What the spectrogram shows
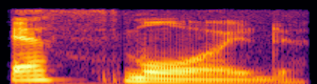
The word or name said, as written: ethmoid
